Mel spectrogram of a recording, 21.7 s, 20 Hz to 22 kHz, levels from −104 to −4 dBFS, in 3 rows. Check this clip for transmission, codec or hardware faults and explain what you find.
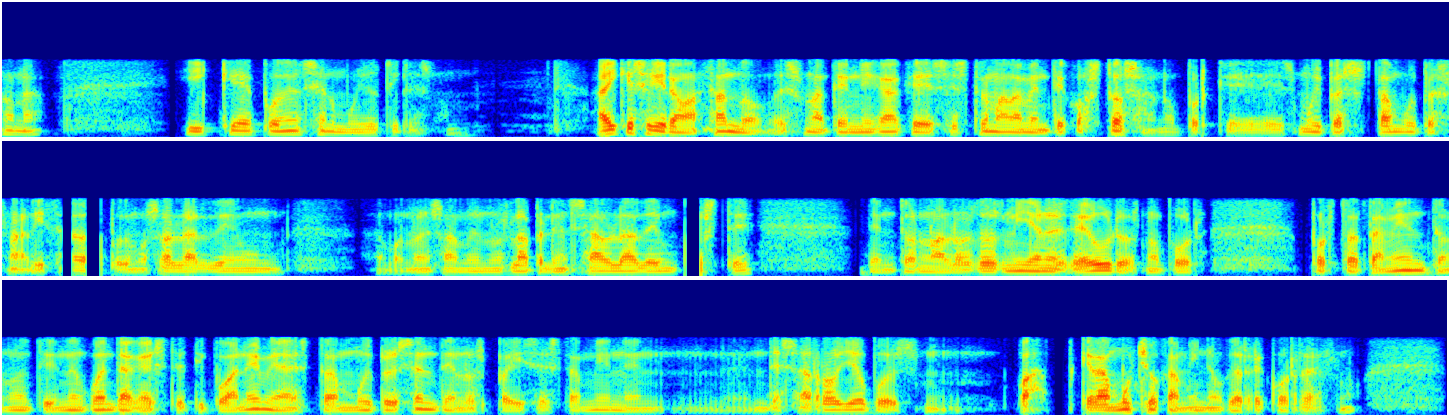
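There are two dropouts from packet loss on an ADPCM call, on what sounds like a G.726 line at 32 kbit/s with the usual telephone band of roughly 200 Hz to 3.6 kHz. The first comes at 7.54 s, right after "es muy está muy". About 140 ms goes missing in bursts spread over 200 ms, with the longest gap around 80 ms. The second is at 10.66 s, after "prensa habla de un", and is a single 80 ms hole. Each gap is hard-edged silence. ADPCM only sends differences from a running prediction, so the missing chunks leave the decoder's predictor and step size out of step with the sender's. Speech comes back slightly distorted and settles over the next few tens of milliseconds.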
